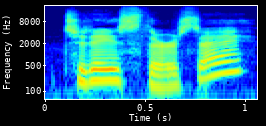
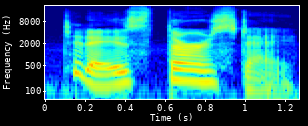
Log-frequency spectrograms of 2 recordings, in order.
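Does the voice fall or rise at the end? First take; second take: rise; fall. First: The pitch rises at the end. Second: The pitch falls at the end. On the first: The statement sounds like a question. The speaker calls it wrong. "Going up in pitch" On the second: The statement sounds confident and complete. The speaker calls it right. "Going down in pitch at the end"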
